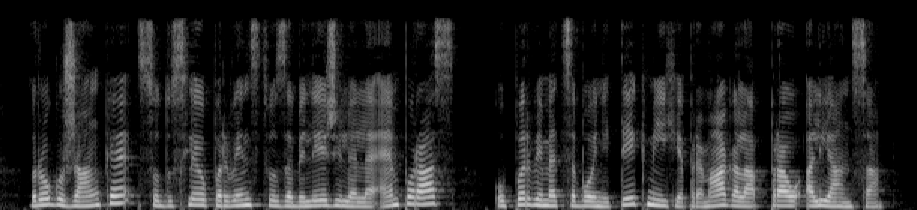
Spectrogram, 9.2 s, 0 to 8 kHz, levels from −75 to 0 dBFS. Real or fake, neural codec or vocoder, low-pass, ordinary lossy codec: real; none; 7.2 kHz; MP3, 48 kbps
